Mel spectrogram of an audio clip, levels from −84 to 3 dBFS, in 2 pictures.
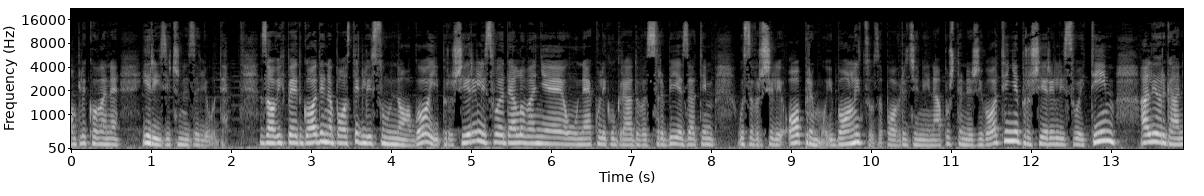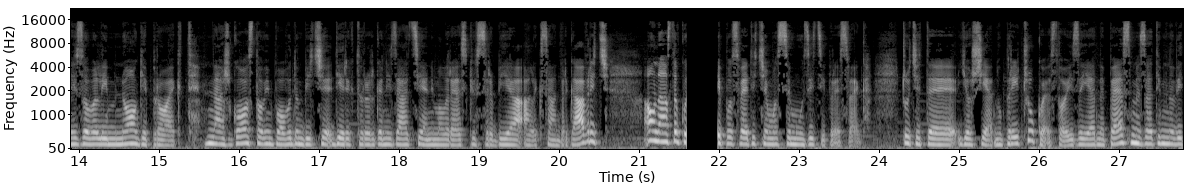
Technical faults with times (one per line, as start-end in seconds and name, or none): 21.59-21.98 audio dropout to silence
